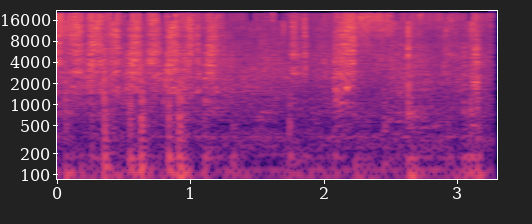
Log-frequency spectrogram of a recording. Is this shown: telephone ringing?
no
